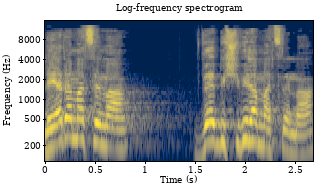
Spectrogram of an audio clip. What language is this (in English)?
Hebrew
